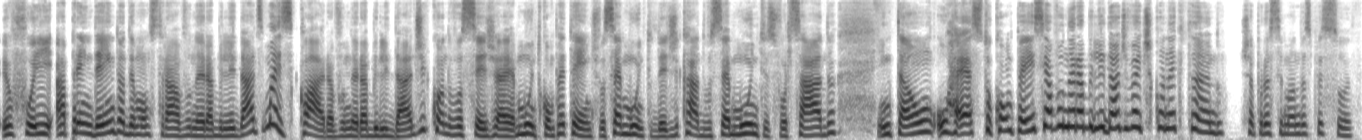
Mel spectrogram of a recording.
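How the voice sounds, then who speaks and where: A woman in her forties from Brazil tells stories from her working life as an interview guest. She voices the people in her stories as she goes, with a lively, personal delivery. The sound is dry and close. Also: mid-range voice, brisk, no room sound. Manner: expressive storyteller, acts out quoted dialogue. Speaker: podcast guest, consultant. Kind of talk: storytelling interview conversation.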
